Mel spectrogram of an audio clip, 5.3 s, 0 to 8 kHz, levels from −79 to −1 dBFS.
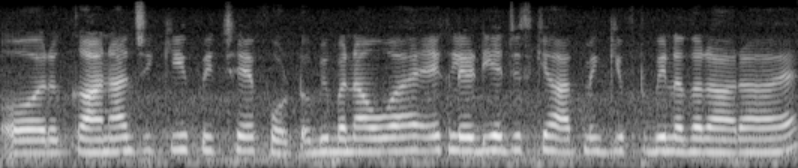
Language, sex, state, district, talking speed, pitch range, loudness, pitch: Hindi, female, Haryana, Charkhi Dadri, 250 wpm, 195-215 Hz, -16 LUFS, 205 Hz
